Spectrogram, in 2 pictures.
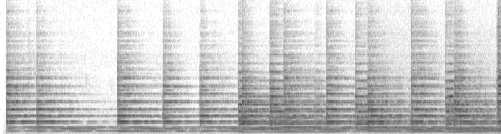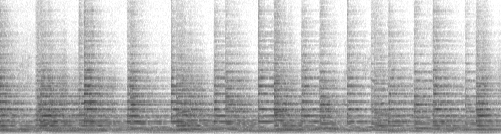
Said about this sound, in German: Das Mittagsläuten kommt heute aus dem niederbayerischen Staudach, das zum Markt Massing gehört.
